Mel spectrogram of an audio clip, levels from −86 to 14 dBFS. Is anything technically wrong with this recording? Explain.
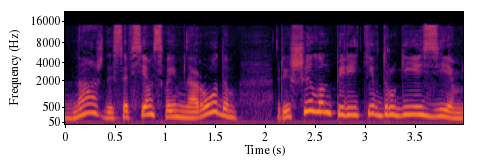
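No, nothing technically wrong can be heard in this audio; the signal stays steady and intact throughout, with no audible disruption at any point.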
